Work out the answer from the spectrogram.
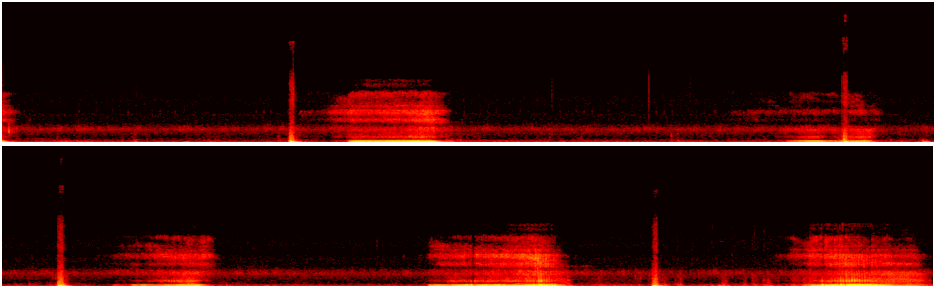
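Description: Low rumbling snores on inhalation every few seconds, separated by quiet pauses with occasional clicks and a faint steady room hum.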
